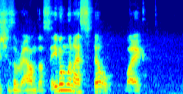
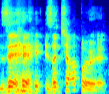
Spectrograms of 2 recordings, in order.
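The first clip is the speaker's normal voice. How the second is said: high, loud and slow through laughter; laughing film quote; 5 semitones higher, 6 dB louder, slower than usual. Acted. Joking with a friend over a film quote, laughing loudly. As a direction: crack up while quoting the line.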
